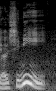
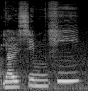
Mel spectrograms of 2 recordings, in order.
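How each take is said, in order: First: The m links on and the h is dropped. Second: The h sound is clearly pronounced. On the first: The speaker calls it wrong. "받침 미음을 그대로 뒤로 연결해서" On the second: The speaker calls it right. "히읗을 제대로 발음해 주셔야 돼요"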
